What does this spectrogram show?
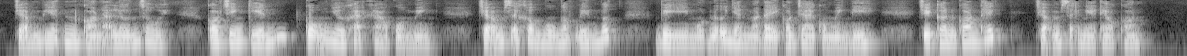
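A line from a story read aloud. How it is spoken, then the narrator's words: Gentle. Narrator (Vietnamese): Vẻ mặt Thần Chiếu dịu dàng lại nói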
